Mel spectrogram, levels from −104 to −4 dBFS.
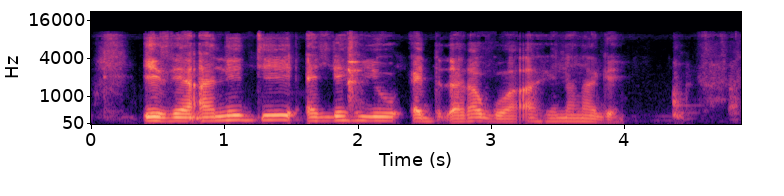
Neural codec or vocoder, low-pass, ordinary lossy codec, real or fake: none; 9.9 kHz; Opus, 16 kbps; real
